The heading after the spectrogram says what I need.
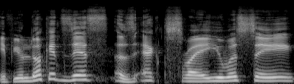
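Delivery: awful, high, fake German doctor accent. Retelling a scene from a film, imitating a terrible german accent. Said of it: "using this really terrible German accent".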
